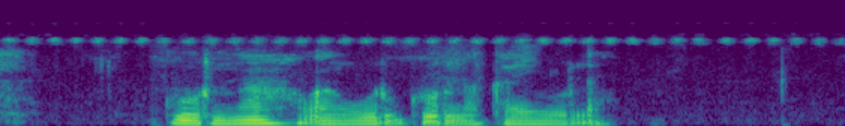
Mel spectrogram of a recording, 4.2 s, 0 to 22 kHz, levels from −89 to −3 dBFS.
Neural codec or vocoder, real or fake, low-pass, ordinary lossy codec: none; real; 7.2 kHz; Opus, 32 kbps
